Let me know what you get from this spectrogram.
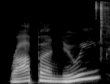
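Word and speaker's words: Rapa Nui: Excited to talk about the book, of course, Moon Chile with Patagonia and Rapanui. Am I pronouncing that?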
